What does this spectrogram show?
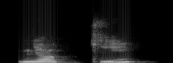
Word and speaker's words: gnocchi: Atención, en italiano, muchas veces en las palabras que tienen tres sílabas, el acento recae en la primera, ¿no? Isole, isole. Luego tenemos gnocchi y gnocchi.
